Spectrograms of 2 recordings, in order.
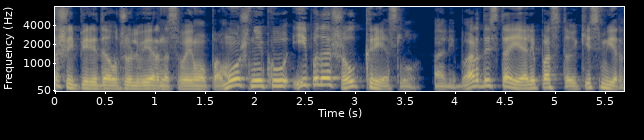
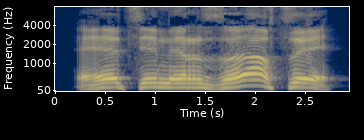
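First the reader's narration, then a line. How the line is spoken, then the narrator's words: Terrible roar. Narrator (Russian): заревел он страшным голосом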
